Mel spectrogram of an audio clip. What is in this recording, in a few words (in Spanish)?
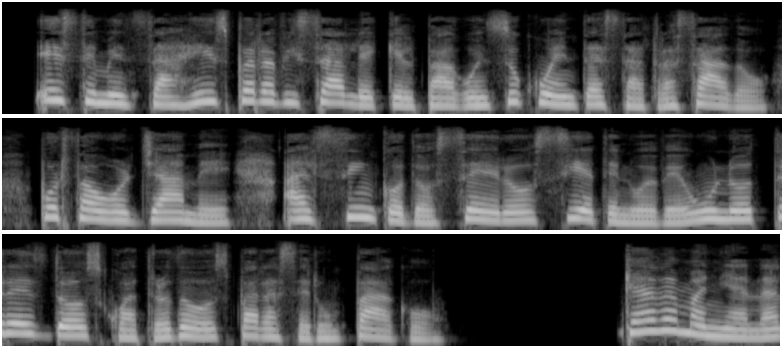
Spanish South America, F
